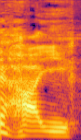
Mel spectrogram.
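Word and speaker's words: high: आगे है एच आई जी एच। इसे पढ़ते हैं हाई। हाई और काफी स्टूडेंट इसको नहीं पढ़ पाते तो ध्यान से देख लेना एच आई जी एच को हाई पढ़ते हैं।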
